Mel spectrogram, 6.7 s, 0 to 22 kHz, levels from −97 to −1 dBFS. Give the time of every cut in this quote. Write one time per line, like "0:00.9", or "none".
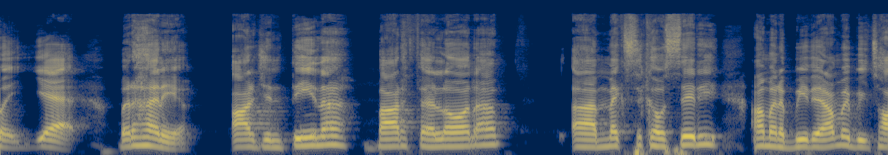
none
